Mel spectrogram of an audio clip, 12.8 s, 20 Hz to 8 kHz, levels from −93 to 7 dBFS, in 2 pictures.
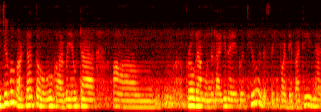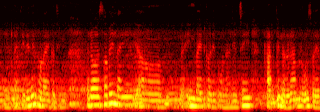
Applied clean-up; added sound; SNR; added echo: none; none; none; reverberation time 0.3 s.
